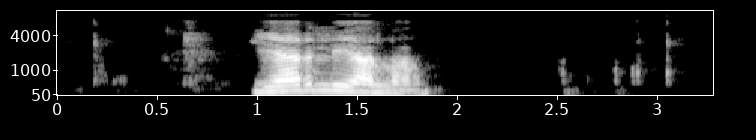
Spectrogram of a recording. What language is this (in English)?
Svan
